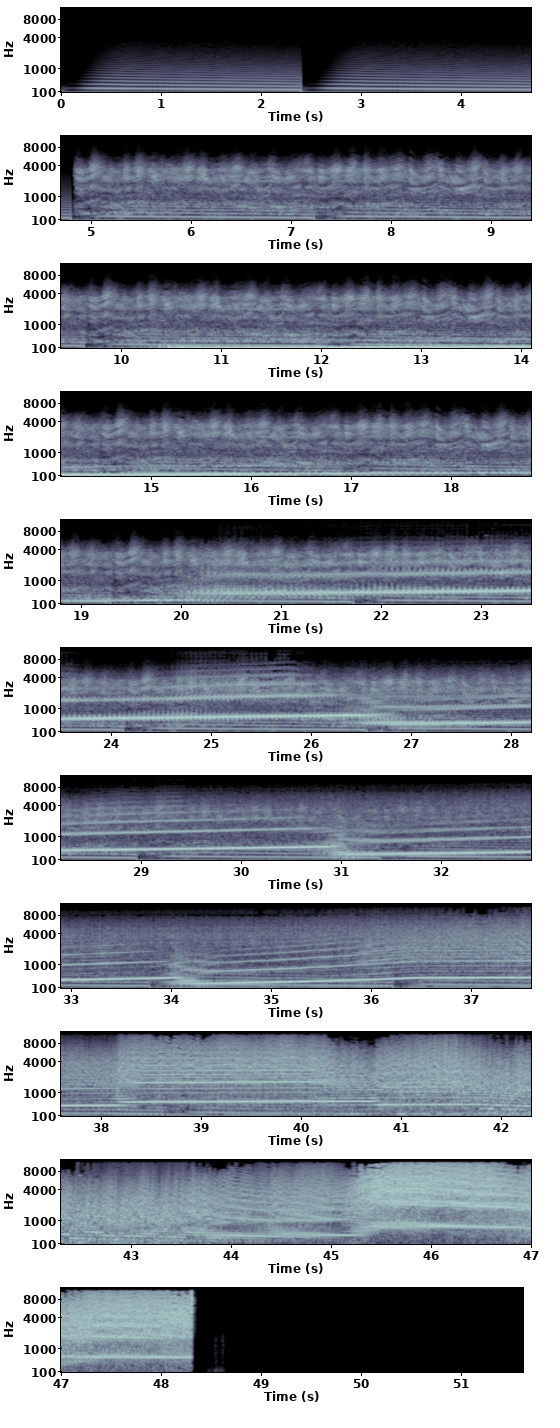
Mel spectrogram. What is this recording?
intro-industry
Intro industrial style made in Ableton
